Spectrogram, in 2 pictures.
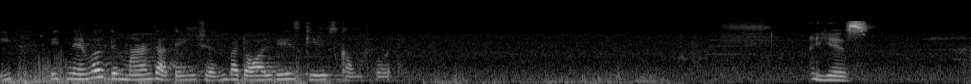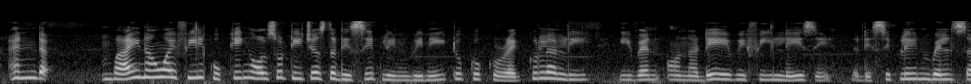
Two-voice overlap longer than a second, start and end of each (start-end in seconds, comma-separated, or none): none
